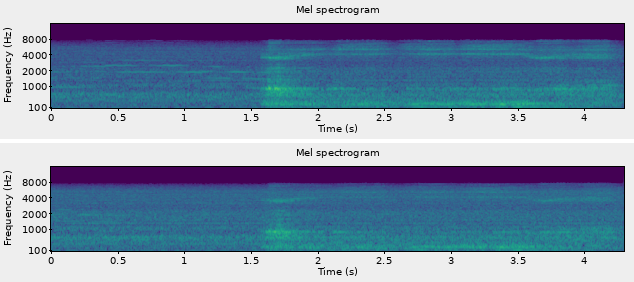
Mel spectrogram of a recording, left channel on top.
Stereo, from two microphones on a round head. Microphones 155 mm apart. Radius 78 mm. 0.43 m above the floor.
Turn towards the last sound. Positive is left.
turn(degrees=35)  # may be behind; listen again after turning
